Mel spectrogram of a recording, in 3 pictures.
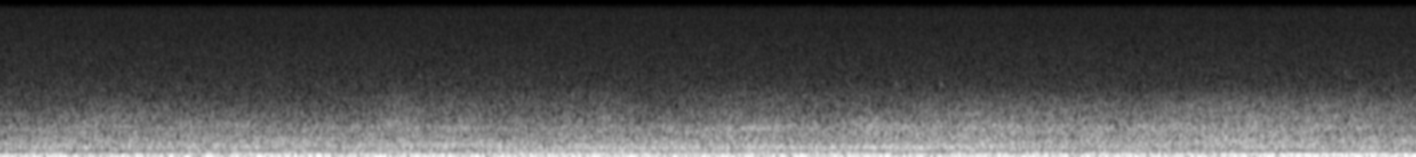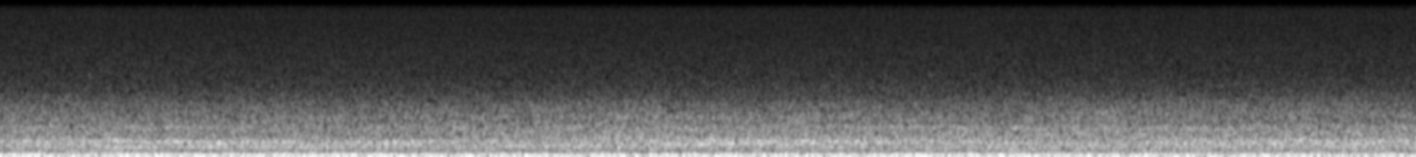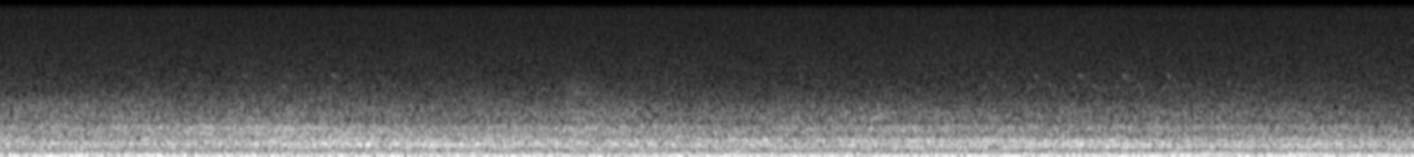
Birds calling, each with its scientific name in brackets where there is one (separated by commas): Northern Cardinal (Cardinalis cardinalis)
